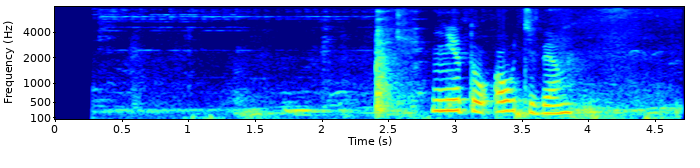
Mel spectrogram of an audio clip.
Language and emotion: Russian, neutral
